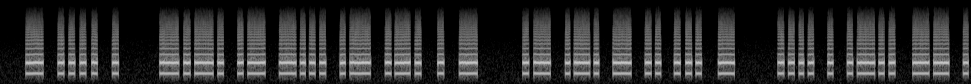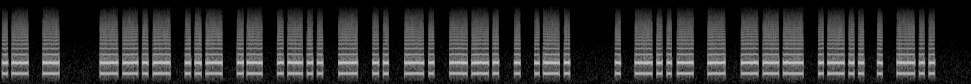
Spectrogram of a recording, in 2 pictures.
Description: Morse code, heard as a buzzer, hand-sent with a straight key, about 23 wpm. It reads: THE CABARET ARTIST HELMUT QUALTINGER EXTOLED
